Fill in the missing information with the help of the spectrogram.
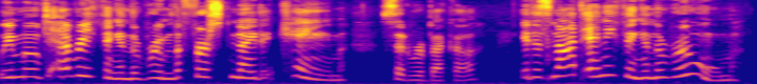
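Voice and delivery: high, loud fearful insistence; insist, half panicked; frightened insisting. A narrator's reading.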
